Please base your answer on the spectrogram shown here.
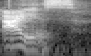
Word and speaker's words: Aries: All right, Aries is how you pronounce it.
